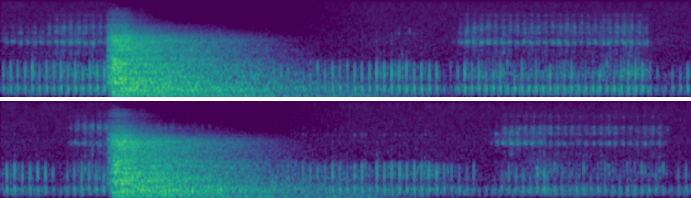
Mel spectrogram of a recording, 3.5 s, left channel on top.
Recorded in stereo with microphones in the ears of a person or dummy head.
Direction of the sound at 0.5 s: 50° left (ahead or behind).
